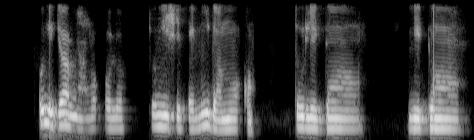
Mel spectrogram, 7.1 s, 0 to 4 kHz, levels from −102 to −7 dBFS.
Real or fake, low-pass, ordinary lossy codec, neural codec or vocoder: fake; 3.6 kHz; none; codec, 32 kHz, 1.9 kbps, SNAC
